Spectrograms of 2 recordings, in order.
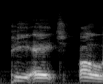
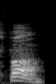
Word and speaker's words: pho: P-H-O is pho. It's pronounced pho. Okay, it's almost like a F-H-O, pho, or F-H-A, pho.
